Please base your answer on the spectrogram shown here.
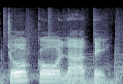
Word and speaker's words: chocolate: Recuerden la palabra chocolate. En español tenemos cuatro sílabas. Chocolate. Y en inglés, chocolate, dos sílabas.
